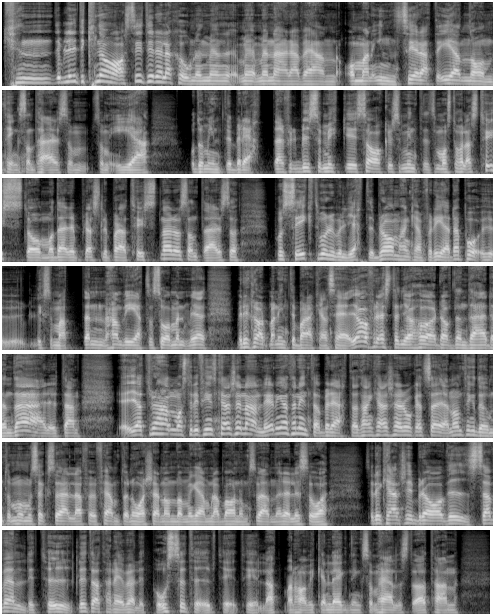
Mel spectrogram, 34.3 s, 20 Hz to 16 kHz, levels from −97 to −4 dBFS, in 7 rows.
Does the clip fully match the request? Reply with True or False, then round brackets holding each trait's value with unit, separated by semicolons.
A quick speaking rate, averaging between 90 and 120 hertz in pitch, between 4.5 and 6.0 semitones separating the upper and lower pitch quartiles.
False (265 wpm; 135 Hz; 5.4 semitones)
